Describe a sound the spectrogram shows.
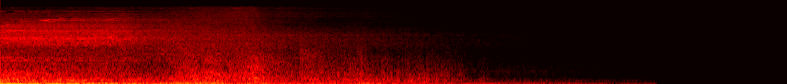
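A video game's victory fanfare rings out and fades.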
